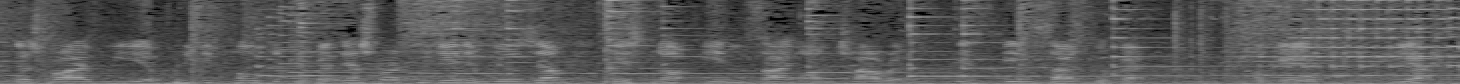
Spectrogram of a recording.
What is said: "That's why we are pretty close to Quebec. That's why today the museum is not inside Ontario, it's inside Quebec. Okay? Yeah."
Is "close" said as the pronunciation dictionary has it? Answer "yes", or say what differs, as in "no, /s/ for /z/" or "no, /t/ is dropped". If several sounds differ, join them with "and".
no, /l/ is dropped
